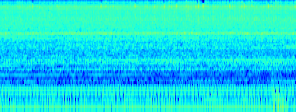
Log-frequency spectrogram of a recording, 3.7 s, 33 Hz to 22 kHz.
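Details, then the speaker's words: Mainstays 9-inch high velocity fan after cleaning, oiling and blade balancing, running on high in a room below 30; steady low motor hum with even air hiss, no ticking, rubbing or wobble; normal running. "all right built up some speed so it's good enough for the test"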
